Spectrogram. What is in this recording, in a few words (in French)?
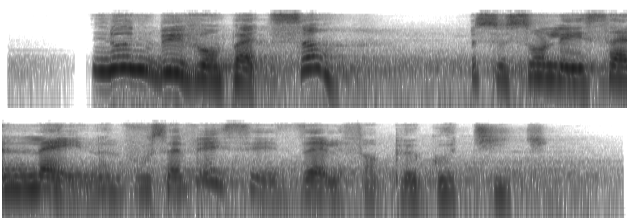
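Female Blague, voix françaises; Elfe du Vide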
